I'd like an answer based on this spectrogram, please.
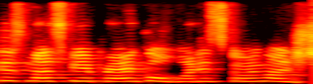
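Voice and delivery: frantic, alarmed, disbelieving, high, panicked voice. Retelling her sister's friend reacting to a phone call, imitating someone panicking. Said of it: "She's just panicked".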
